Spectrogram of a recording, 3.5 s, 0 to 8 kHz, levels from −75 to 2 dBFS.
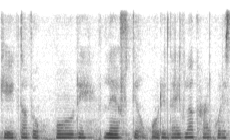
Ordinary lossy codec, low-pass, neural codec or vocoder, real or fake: none; 7.2 kHz; codec, 24 kHz, 0.9 kbps, WavTokenizer, small release; fake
